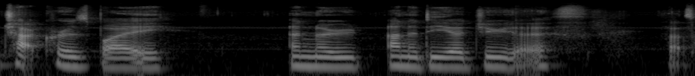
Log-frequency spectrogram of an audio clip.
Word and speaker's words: Anodea Judith: reading this book it's called chakras by ano anodia judith that's how you say her name and uh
